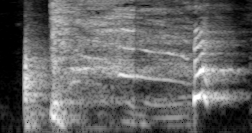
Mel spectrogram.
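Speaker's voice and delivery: squealing high laugh; high-pitched burst of laughter. Real, not acted. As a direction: crack up at the strange sentence. Laughing at the odd sentence.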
